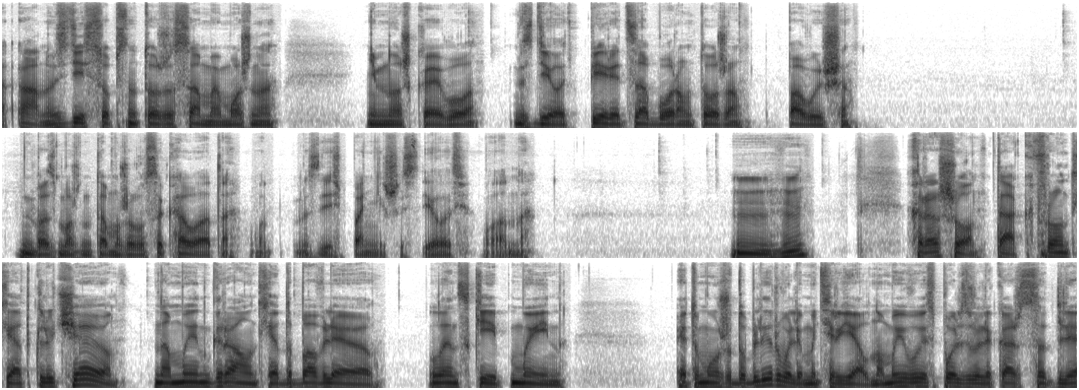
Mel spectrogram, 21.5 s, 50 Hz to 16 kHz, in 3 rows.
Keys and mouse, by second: 1.0-2.6 drag, 2.7 middle click, 3.0-4.1 drag, 4.2 middle click, 4.8 click, 5.1 KP_0, 5.6 middle click, 5.9 click, 7.3 KP_Decimal, 7.3 KP_0, 7.6-8.5 drag, 8.7 shift+click, 9.8 middle click, 10.1 shift+click, 10.4 KP_0, 11.0-11.9 drag, 12.8 shift+middle click, 14.9 click, 15.4 click, 16.4 click.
